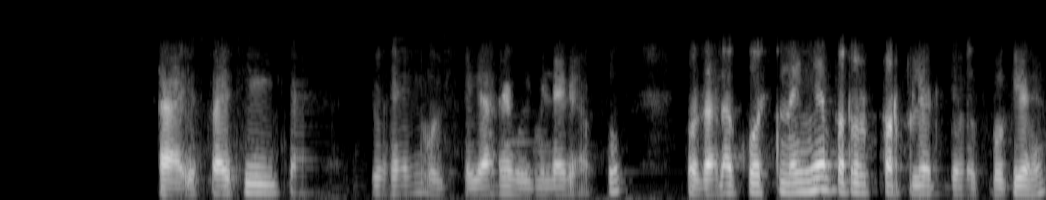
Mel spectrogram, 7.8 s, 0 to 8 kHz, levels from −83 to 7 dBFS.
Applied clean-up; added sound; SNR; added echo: neural mask model DeepFilterNet 3.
